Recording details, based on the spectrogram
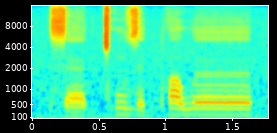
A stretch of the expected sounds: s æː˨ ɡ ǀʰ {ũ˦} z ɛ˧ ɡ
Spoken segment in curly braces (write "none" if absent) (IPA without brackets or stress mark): ũ˦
